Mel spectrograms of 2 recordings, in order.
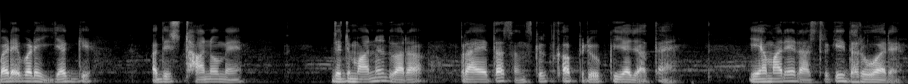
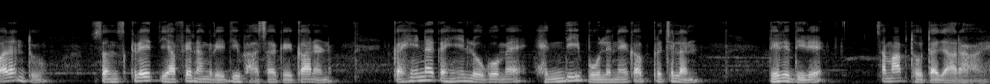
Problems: constant background noise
